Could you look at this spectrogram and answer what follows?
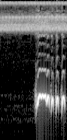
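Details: A male local zebra dove calls to a female, recorded as a lure for other doves. One bright phrase: a held coo breaking into three quick rolling coos over a faint constant high hiss.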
